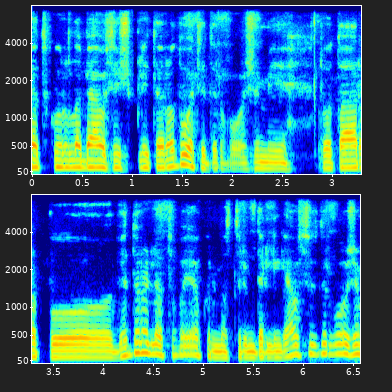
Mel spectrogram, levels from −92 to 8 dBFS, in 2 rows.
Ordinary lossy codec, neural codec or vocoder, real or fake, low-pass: AAC, 48 kbps; none; real; 7.2 kHz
